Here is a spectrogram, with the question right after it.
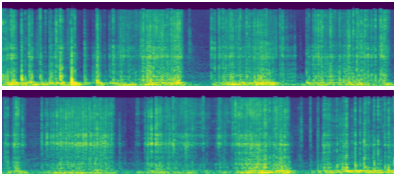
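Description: A fingernail scratches across the woven surface of a hollow seagrass basket made of natural fiber. It gives a dense, rasping scrape with a strong low, hollow rumble. The scratching comes in steady bursts broken by brief pauses.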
